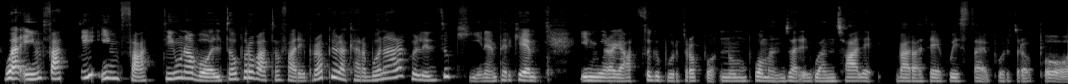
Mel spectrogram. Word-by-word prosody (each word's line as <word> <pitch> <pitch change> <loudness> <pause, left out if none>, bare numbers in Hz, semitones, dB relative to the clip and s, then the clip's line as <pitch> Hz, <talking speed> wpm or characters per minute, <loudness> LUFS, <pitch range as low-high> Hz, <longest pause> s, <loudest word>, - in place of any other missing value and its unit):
Gua 275 +1 +10
infatti 270 +4 +3 0.2
infatti, 260 -3 0
una 280 -1 +4
volta 180 +2 +3
ho - - +1
provato 250 -8 +1
a - - -5
fare 170 -5 -1
proprio 230 - +1
la 250 - +3
carbonara 220 - 0
con 245 - -1
le 200 -1 -1
zucchine, 160 - -4
perché 190 -2 +2 0.4
il 180 - +3
mio 175 -1 +3
ragazzo 165 +3 0
che 190 - -2
purtroppo 170 +1 -5
non 165 -1 -3
può 180 +2 0
mangiare 155 0 -3
il 155 - -5
guanciale 160 +1 -1 0.2
vara 155 -1 0
te! 155 -1 -3
Questa, 160 -1 -4
eh, - - -8
purtroppo - - -4
180 Hz, 175 wpm, -24 LUFS, 165-250 Hz, 0.4 s, Gua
